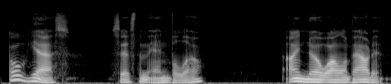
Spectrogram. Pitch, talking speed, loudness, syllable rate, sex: 115 Hz, 170 wpm, -17 LUFS, 5.2 syllables/s, male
